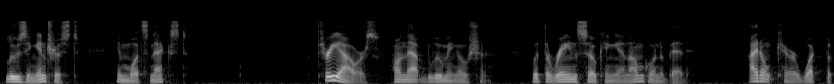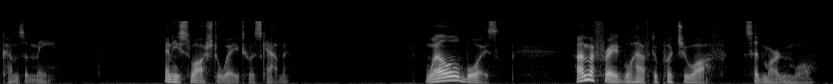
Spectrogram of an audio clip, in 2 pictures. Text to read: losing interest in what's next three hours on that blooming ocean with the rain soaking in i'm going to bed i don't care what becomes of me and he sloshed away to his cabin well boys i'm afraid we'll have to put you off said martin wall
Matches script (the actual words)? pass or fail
pass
